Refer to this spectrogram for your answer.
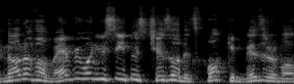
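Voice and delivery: high, loud hammed-up Irish brogue; Irish accent impression. Fighter ranting about chiseled guys, in mock Irish accent. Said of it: "hard Irish accent".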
